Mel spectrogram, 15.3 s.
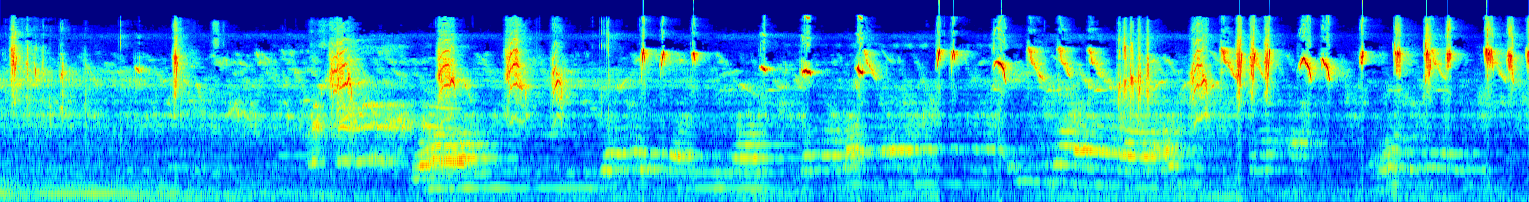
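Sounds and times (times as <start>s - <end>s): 
sunbird calls: 0.0s - 15.2s.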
